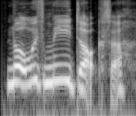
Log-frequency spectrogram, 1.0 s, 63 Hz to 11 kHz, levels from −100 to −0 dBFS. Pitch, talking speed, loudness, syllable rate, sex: 265 Hz, 235 wpm, -15 LUFS, 5.6 syllables/s, female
